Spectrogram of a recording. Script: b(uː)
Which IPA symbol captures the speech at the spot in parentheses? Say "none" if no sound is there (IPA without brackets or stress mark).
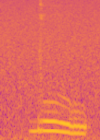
uː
